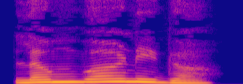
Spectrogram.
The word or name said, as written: ಲಂಬಣಿಗೆ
